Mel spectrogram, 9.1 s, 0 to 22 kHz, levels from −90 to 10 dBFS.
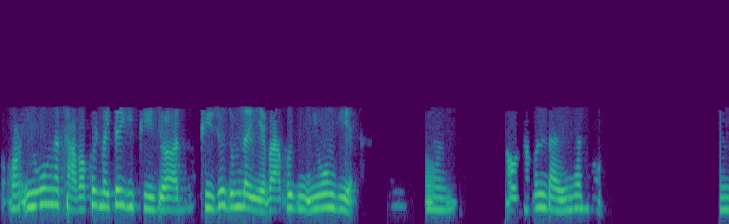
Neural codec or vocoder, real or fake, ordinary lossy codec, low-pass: none; real; MP3, 24 kbps; 3.6 kHz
